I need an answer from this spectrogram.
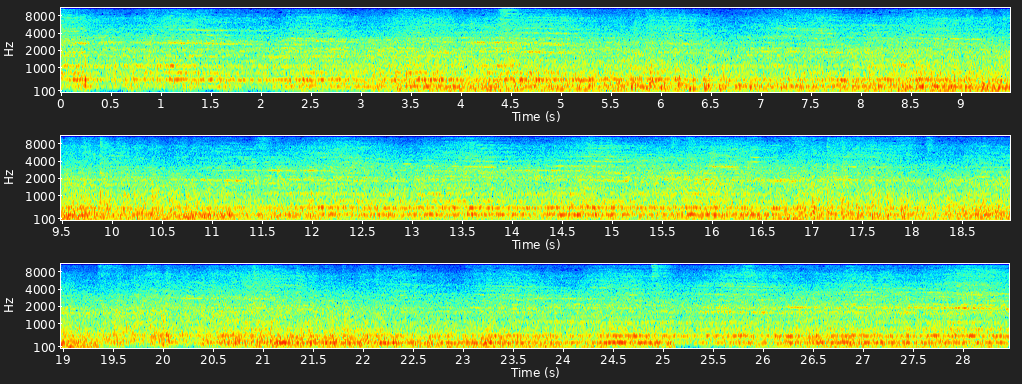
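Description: Double-stack intermodal freight train rolling past, a steady rumble and clatter of its wheels on the rail with squealing tones held at several pitches over it.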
